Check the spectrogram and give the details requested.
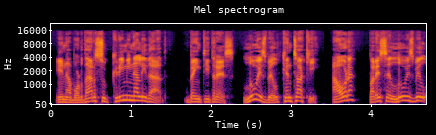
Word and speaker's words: Louisville: mucha gente lo llama si no eres de allí y quieres molestar a los locales llámalo Louisville ellos le ponen su toque sureño al decirlo es Louisville y ni siquiera puedo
